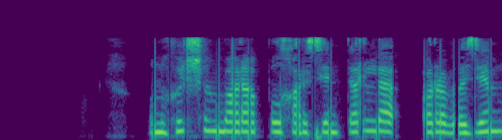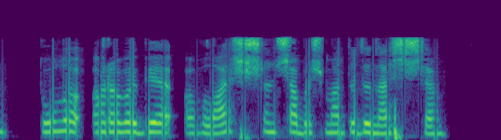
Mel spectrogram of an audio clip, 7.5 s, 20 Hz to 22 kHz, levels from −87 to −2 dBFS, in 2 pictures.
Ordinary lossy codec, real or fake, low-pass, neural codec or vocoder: MP3, 48 kbps; real; 7.2 kHz; none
